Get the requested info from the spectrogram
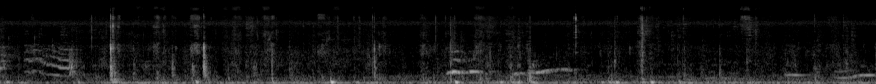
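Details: Six-week-old West Highland White Terrier puppies from Princess Fiona's litter give short, high whimpers and whines that bend up and down, scattered through the clip with gaps between them, over a low indoor rumble and light knocks.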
